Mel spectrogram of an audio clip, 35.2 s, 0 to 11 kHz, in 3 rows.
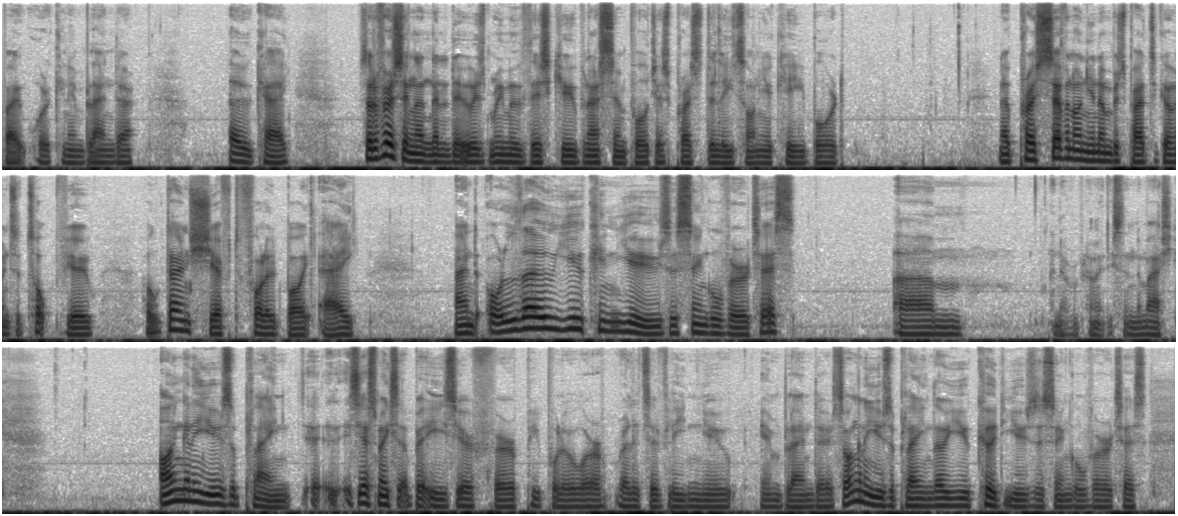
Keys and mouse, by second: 7.1 Delete, 10.5 KP_7, 14.7 shift+a.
